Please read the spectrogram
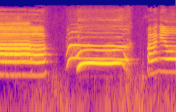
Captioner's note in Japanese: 歓声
